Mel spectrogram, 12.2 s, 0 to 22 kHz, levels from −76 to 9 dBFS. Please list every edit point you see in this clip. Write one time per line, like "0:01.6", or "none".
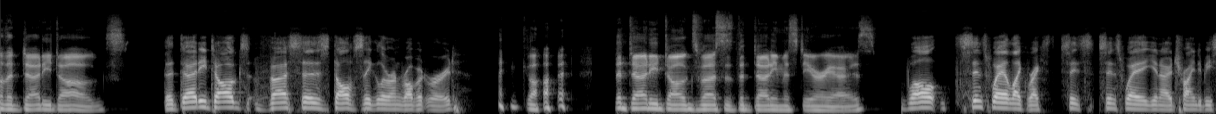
none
